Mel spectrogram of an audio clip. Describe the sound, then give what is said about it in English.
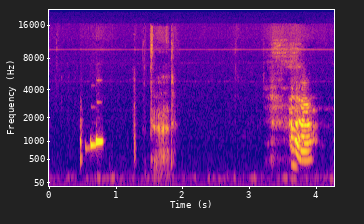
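Telephone dialing tones heard through a speakerphone while calling an Omaha Google Voice number: a few short electronic beeps and bursts over a low steady hum, followed by a brief tinny voice-like sound from the phone. “Um, what happens when I call this? What does it sound like?”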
